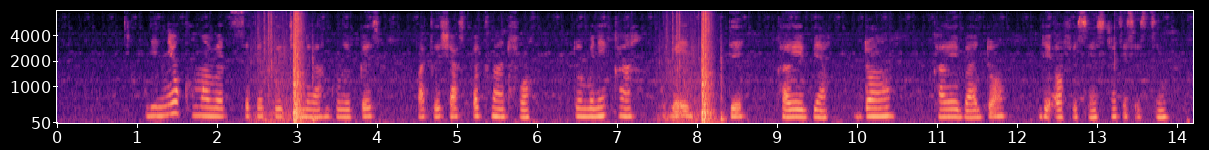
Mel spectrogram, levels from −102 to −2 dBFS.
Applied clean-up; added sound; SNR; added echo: none; Drawer open or close / Wood; -1 dB; none.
